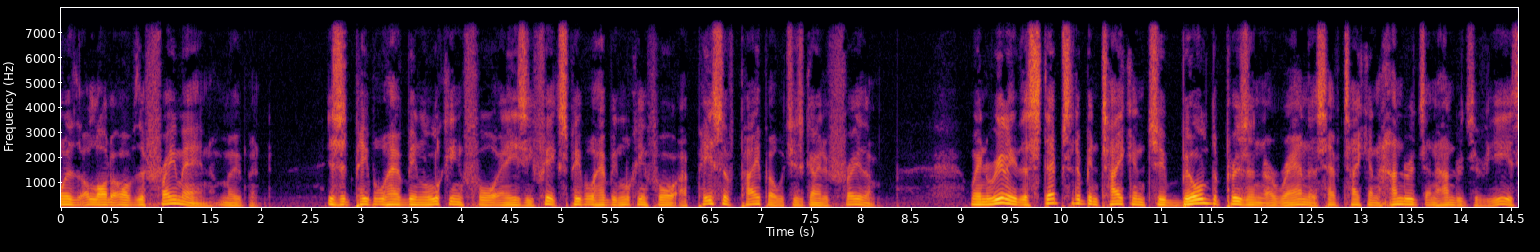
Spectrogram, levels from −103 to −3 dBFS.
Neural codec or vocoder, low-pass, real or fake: vocoder, 44.1 kHz, 128 mel bands every 512 samples, BigVGAN v2; 7.2 kHz; fake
